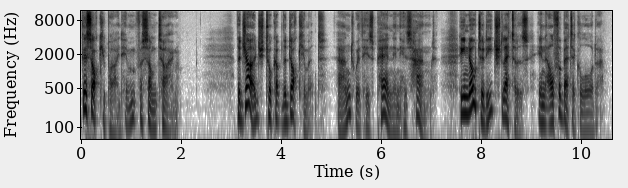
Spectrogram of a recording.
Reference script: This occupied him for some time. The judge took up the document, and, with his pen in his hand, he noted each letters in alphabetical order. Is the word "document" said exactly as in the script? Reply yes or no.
yes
